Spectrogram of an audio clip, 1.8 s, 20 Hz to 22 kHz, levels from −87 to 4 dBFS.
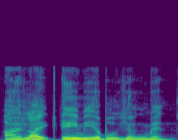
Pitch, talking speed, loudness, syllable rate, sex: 150 Hz, 170 wpm, -14 LUFS, 4.2 syllables/s, male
